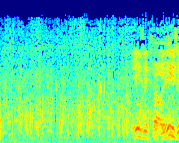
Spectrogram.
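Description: Several ridden horses splash through the shallow water along the edge of a river at a steady pace, hooves churning and sloshing, with a brief whinnying cry rising near the end.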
